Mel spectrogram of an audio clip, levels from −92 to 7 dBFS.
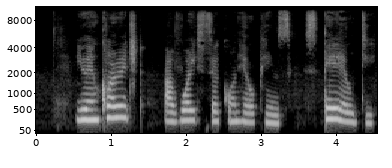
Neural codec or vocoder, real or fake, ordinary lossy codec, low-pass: codec, 16 kHz in and 24 kHz out, 1.1 kbps, FireRedTTS-2 codec; fake; none; 9.9 kHz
